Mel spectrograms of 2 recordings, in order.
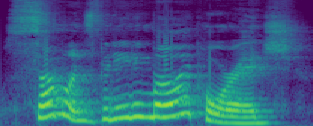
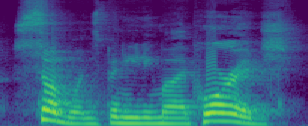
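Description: First: It is exclaimed in a soft, low voice. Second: It is growled in a deep, gruff voice.

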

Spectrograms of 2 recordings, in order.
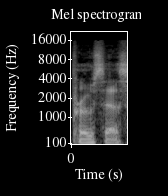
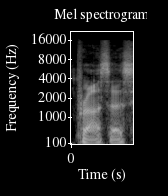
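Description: First: It is said the Canadian way. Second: It is said the American way.

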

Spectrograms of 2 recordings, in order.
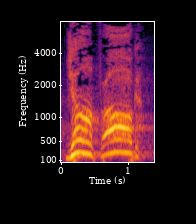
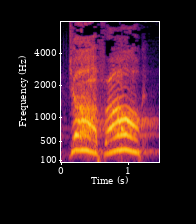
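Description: First: It is shouted loudly. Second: It is shouted very loudly.

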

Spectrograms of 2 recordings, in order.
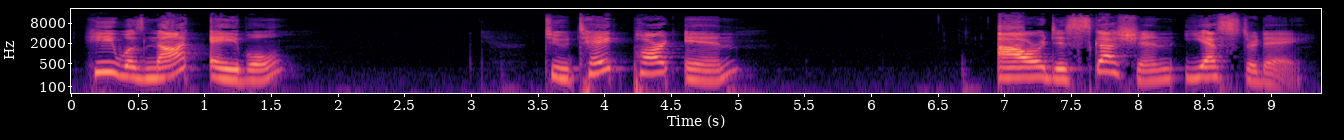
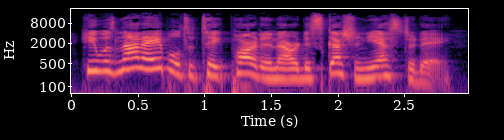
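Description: First: The sentence is spoken slowly and carefully. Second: The sentence is spoken at a natural speed. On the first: "this time repeat after me" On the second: "the last time at a regular pace"

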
